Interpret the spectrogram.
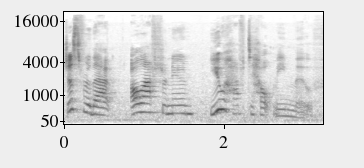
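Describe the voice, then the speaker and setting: Someone performs a put-on character voice with clear background noise behind it. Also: woman, high pitch for a woman, moderate pace. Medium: read story. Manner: indignant.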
